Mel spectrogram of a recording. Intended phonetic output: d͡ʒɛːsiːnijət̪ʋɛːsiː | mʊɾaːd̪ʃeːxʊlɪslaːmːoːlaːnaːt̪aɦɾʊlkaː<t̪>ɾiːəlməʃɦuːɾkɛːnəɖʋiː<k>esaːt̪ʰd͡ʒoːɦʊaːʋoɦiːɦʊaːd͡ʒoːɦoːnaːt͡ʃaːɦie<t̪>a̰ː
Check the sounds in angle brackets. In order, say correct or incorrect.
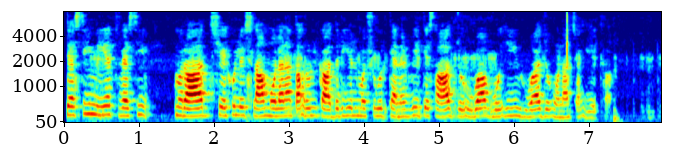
incorrect, correct, incorrect

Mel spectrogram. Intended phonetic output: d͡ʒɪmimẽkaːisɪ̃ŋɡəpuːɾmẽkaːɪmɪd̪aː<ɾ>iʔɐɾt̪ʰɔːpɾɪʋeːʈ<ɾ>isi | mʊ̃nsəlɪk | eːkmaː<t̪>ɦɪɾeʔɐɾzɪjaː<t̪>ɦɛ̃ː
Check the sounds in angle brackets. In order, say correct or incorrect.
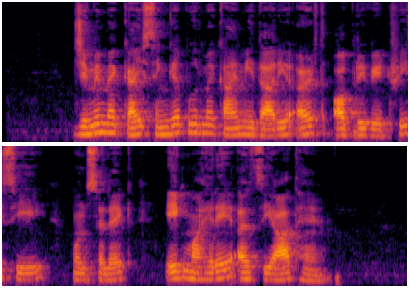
correct, correct, incorrect, correct

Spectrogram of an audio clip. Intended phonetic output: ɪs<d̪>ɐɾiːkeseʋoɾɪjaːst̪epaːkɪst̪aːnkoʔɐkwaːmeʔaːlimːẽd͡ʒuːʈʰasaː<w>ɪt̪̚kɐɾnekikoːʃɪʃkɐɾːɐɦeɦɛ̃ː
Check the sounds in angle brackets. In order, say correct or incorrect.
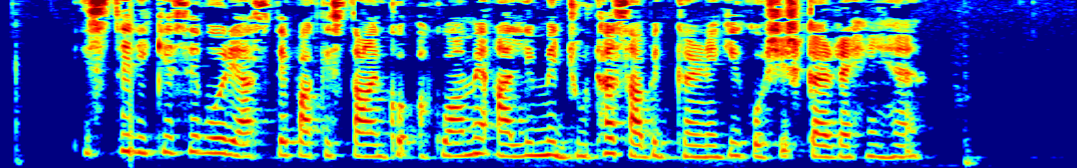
incorrect, incorrect

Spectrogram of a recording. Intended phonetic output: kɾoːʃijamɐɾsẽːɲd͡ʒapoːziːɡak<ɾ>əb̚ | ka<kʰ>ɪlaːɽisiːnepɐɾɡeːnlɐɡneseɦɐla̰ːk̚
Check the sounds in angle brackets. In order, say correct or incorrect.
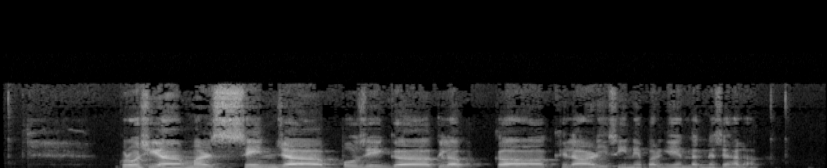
incorrect, correct

